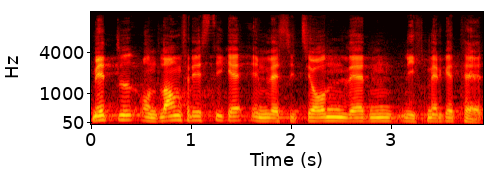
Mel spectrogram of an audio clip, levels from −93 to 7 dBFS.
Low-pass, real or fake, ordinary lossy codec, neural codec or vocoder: 14.4 kHz; fake; none; codec, 44.1 kHz, 7.8 kbps, Pupu-Codec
